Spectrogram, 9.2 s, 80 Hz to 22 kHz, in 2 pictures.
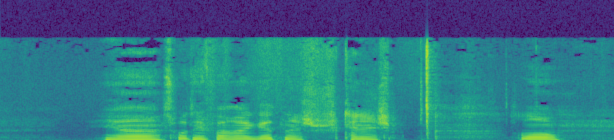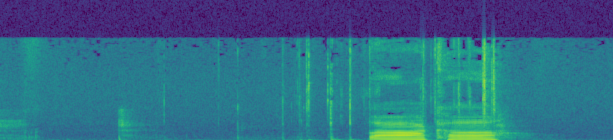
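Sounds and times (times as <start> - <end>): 
speech: 0.8 - 3.0, 3.9 - 4.3, 7.4 - 8.5
computer keyboard keys clicking during typing of a web search: 6.7 - 8.4.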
